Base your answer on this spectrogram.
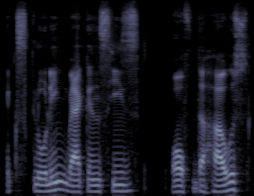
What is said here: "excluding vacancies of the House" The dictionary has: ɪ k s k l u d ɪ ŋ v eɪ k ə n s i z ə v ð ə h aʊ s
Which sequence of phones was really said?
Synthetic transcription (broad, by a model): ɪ k s k l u d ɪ ŋ v eɪ k ə n s i z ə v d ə h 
